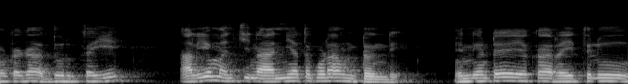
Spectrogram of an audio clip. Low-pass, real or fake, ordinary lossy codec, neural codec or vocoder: 7.2 kHz; real; AAC, 48 kbps; none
